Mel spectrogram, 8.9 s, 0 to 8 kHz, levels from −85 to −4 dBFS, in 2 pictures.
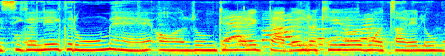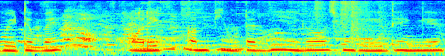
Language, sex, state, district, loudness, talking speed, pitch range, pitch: Hindi, female, Bihar, Jamui, -16 LUFS, 195 wpm, 205-230 Hz, 215 Hz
